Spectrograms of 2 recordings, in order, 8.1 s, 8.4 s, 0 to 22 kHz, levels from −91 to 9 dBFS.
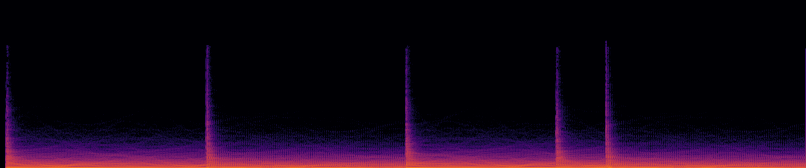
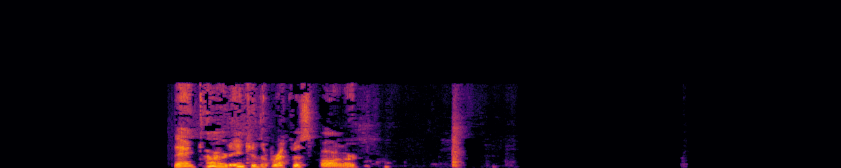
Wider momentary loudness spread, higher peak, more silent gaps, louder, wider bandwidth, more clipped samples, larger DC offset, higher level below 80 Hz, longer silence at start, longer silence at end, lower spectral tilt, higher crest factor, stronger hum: second, 3 LU vs 17 LU; second, -12 dBFS vs 0 dBFS; neither; second, -29 LUFS vs -14 LUFS; second, 6 kHz vs 11.5 kHz; neither; neither; first, -26 dBFS vs -64 dBFS; second, 0.05 s vs 1.75 s; second, 0 s vs 3.8 s; first, -8.5 dB/octave vs -4 dB/octave; second, 12 dB vs 20 dB; neither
